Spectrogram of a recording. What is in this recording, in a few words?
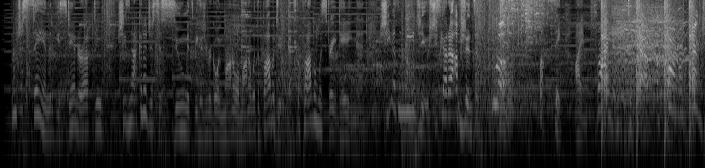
Character Reel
